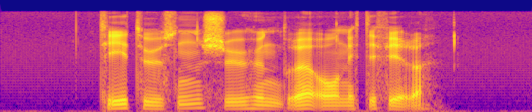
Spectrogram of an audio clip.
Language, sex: Norwegian, male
